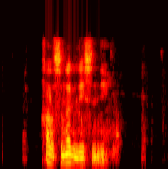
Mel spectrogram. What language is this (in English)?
Kabyle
